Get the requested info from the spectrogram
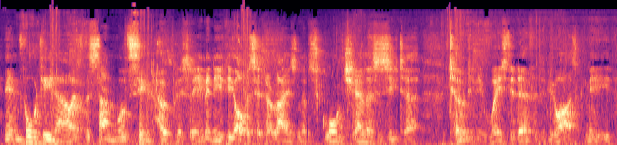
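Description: Gloomy robot, voiced by a man, flat and despondent, very deep, hissy recording. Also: normal speed, lightly acted. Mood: glum. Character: gloomy male robot, weary and pessimistic. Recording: hissy radio play recording.

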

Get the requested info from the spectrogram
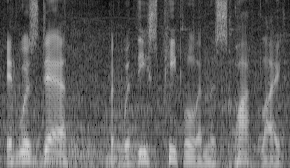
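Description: A man giving tense, measured, theatrical narration for an audiobook production. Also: fairly low pitch, animated, background noise. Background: music.

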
